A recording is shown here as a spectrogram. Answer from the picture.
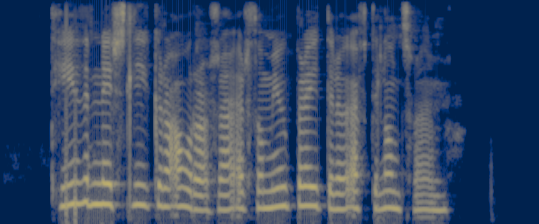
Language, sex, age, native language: Icelandic, female, 20-29, Icelandic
